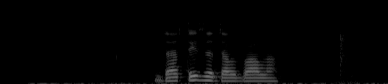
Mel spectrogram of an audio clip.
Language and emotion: Russian, neutral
